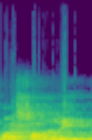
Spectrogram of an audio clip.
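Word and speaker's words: فَصَلِّ: Nah ini yang paling kathah klentun niku di huruf fasholli. Fasholli niku fi'il amr. Niku cara bacanya mboten wonten huruf ya di belakang huruf lam. Niku cara bacanya harus pendek.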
